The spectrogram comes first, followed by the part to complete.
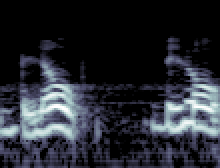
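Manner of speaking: below, stress on second syllable low. Showing learners how to say the word: stress on LOW in below. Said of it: "The stress is on the second part low".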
